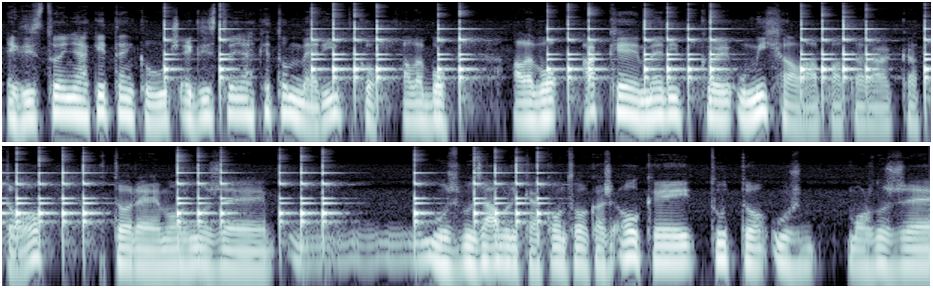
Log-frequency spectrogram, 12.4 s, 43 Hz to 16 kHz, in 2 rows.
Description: Tap code, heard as taps on a metal pipe, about 7 knocks a second, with speech in Slovak. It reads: AROUND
